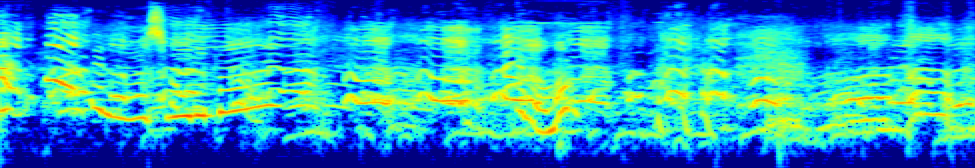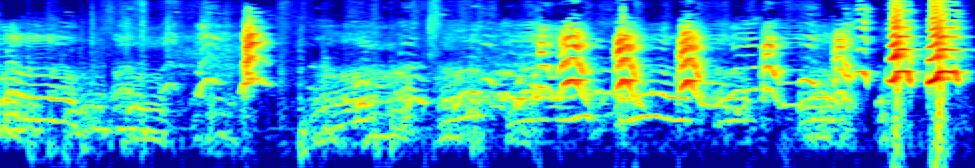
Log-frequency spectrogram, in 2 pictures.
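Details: Bobtail puppies, Old English Sheepdogs, crying in a steady tangle of thin, wavering whimpers. A brief lull follows, then sharper, louder yelps burst out near the end.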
